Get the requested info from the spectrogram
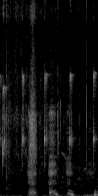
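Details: Puppies with their mother dog: short high squeaky whimpers and yelps, several in quick succession, falling in pitch, with a person speaking nearby.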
